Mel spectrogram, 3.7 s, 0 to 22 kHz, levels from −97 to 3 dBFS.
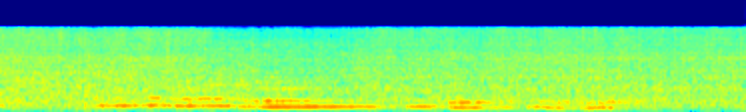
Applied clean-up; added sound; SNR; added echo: none; Fire; 1 dB; reverberation time 0.8 s.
